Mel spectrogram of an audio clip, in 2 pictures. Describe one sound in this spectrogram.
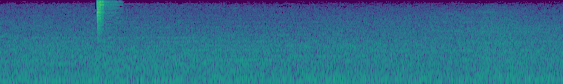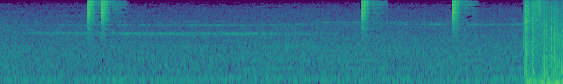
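Soft menu clicks sound as selections change.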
